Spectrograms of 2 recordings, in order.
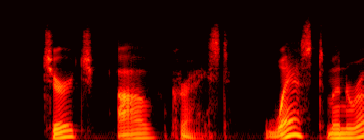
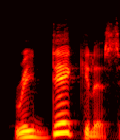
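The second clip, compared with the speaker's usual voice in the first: higher, louder outburst; exclaiming; 5 semitones higher, 6 dB louder than usual. Acted. Hitler to Churchill at the tea table, a loud indignant exclamation. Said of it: "exclaimed Hitler".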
